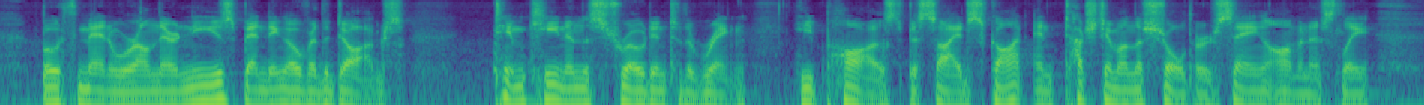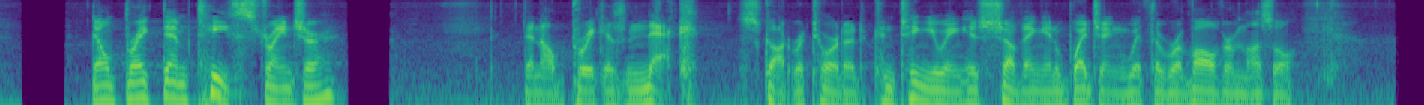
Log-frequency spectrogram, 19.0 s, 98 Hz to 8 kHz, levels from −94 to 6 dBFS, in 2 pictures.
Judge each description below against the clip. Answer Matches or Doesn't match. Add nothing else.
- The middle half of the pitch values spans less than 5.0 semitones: Matches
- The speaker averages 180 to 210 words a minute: Doesn't match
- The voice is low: Matches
